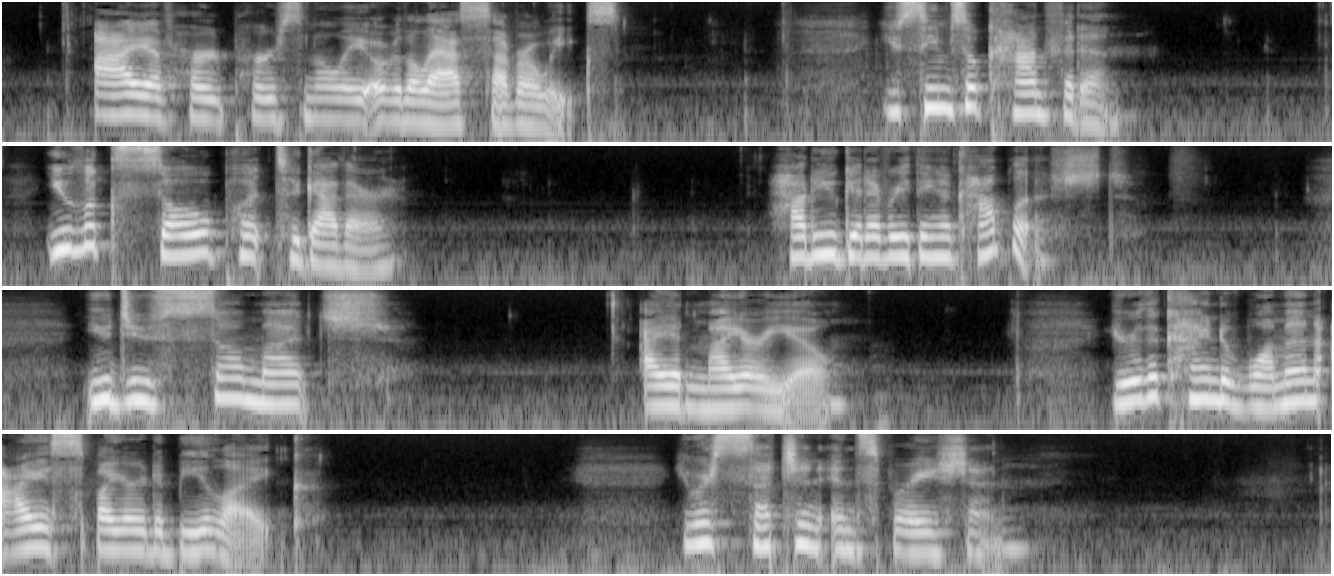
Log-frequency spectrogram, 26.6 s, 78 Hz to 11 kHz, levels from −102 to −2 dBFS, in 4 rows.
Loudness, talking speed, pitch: -19 LUFS, 105 wpm, 170 Hz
